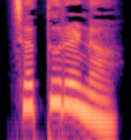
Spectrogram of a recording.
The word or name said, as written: ಚತುರಣ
